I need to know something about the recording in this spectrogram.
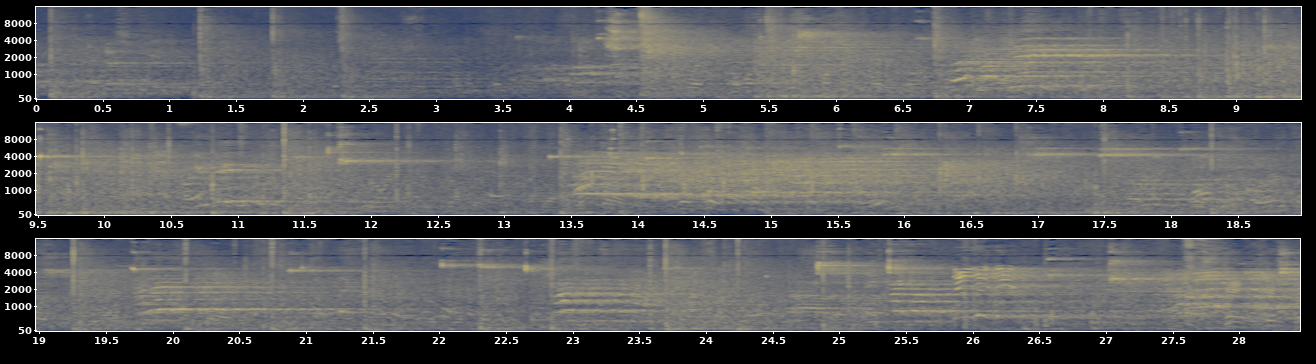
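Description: Basketball being played on a wooden sports-hall court: the ball bouncing, shoes squeaking and players shouting, all echoing in the large hall. It is quieter for the first few seconds and busier from about four seconds in, once play starts.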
